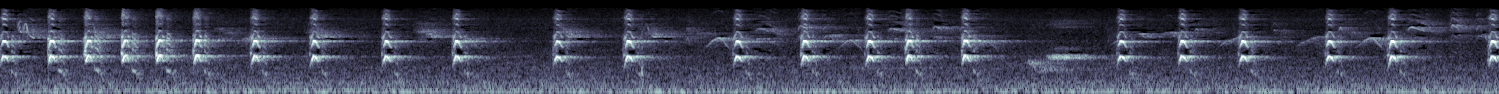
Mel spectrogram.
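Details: Rapid series of sharp squirrel screams, fastest at the start, then settling to about two per second, with a brief softer whistle midway.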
